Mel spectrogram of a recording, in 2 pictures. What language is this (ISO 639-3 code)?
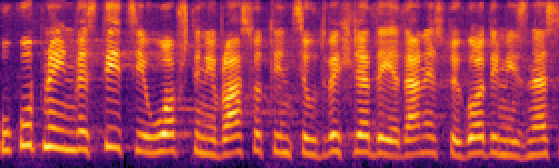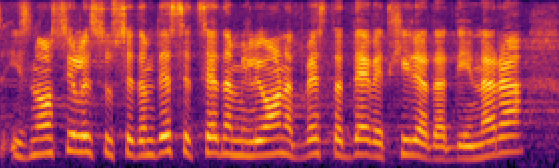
srp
